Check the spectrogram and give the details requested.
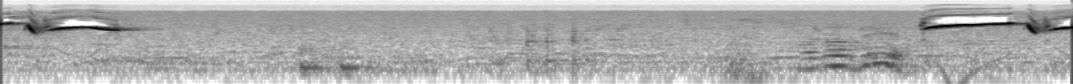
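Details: Yellow-fronted canary brought from Spain, singing: a bright whistled note sliding downward opens the clip, a quiet gap with faint low background murmur follows, then two more clear whistled phrases near the end.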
